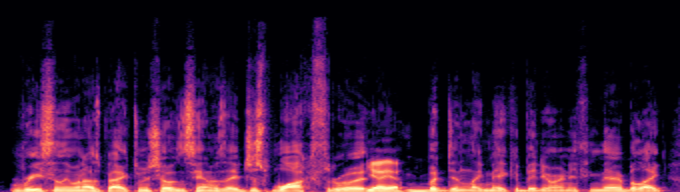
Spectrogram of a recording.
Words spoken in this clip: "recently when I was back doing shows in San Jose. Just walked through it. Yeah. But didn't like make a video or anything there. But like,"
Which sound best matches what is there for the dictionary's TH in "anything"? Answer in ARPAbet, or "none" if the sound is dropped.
TH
